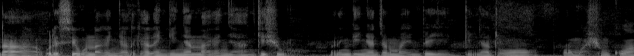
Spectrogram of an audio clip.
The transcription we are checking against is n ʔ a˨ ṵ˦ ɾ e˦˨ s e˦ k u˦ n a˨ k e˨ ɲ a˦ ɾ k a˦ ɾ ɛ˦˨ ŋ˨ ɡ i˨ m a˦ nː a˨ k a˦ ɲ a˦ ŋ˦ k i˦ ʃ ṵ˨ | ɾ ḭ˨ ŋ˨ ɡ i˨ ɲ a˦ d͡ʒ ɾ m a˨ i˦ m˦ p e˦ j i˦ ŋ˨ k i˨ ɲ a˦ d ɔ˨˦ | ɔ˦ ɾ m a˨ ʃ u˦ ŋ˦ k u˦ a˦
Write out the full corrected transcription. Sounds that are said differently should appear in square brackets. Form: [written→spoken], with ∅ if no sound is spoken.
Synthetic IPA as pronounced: n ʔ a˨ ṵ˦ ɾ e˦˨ s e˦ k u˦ n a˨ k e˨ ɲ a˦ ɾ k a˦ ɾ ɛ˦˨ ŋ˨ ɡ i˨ [m→ɲ] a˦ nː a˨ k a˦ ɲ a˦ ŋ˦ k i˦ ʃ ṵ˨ | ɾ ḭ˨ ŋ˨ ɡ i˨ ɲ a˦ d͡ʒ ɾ m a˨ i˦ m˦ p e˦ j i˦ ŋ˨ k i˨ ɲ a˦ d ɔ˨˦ | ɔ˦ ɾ m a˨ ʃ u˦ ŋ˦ k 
